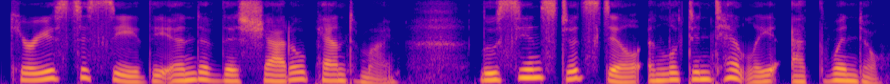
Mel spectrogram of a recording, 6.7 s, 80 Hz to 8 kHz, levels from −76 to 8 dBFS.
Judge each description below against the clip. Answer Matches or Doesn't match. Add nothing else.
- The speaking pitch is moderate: Matches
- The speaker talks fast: Doesn't match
